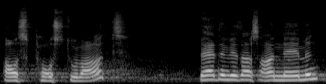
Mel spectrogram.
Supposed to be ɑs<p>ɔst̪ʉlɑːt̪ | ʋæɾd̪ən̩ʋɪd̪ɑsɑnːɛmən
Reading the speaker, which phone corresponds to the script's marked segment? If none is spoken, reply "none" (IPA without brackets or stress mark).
pʰ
